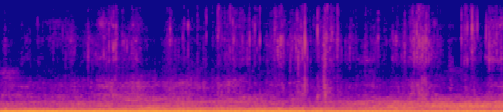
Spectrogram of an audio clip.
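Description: A motor vehicle's engine running steadily with a low, even hum; part of the hum fades about four seconds in.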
